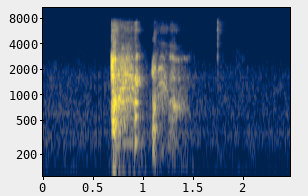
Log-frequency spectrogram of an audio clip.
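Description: A man coughing twice in quick succession: a loud cough about two-thirds of a second in, then a second, shorter one right after.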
